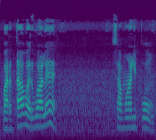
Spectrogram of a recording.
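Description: A woman's voice: sits high, steady tone, slow pace, sharp tone, a little hiss or hum, voice pushed down, exaggerated voice. A woman voicing a scheming elderly mother-in-law, muttering asides in a sketch.

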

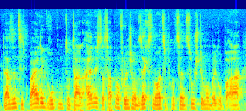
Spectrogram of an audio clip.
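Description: With a steady tone and a mid-range voice, a man in his forties speaks a little fast as he walks viewers through a results screen of poll results. He's seated indoors in a room with window blinds, talking loosely and chattily with lots of fillers and restarts, over a little hiss or hum.

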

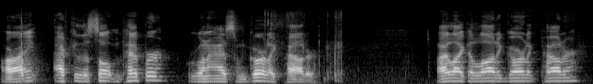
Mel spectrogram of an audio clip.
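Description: A man giving a casual cooking tutorial in his home kitchen, chatting in a relaxed, rambling way as he chops and seasons, recorded on a lapel mic. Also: fairly high pitch, fairly quick. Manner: relaxed, rambling step-by-step explanations with filler words. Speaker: home cook. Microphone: clip-on lapel mic.

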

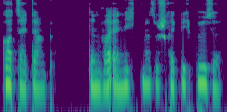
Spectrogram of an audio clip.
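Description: A woman narrating an audiobook of a classic children's story, expressive and storytelling, dipping into soft whispers. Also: mid-range voice, a little slow, breathy edge, no echo, clean studio sound.

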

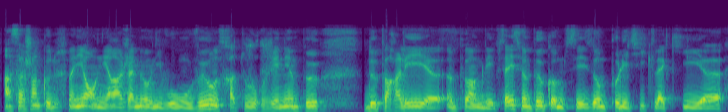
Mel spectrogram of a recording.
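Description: French-speaking male teacher, casual talk to camera, halting and chatty, slightly muffled recording. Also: on the low side, steady tone, darkish tone. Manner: hesitant, many fillers and restarts, conversational. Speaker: English teacher. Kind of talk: casual spoken lesson to camera.

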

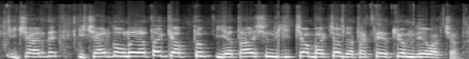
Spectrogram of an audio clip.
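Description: A man playing pretend with his child at home, animated and coaxing in a family vlog. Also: very high-pitched, racing, slight background noise. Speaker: father. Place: at home, indoors.

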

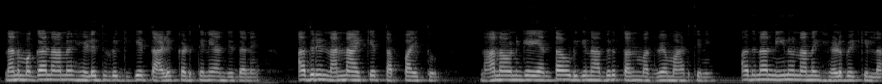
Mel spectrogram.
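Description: Give me a dignified middle-aged mother, stern and steady, as a woman narrator plays her. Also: mid-range voice, a little fast, natural voice.

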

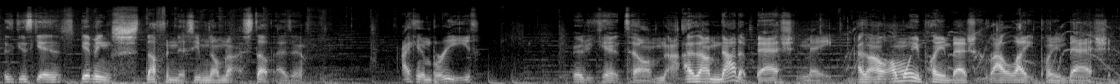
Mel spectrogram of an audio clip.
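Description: Playing a game at home, a young man with a cold-stuffed voice chats casually with viewers and mutters to himself. His voice is on the low side and fairly bright, at normal speed; a desk mic with a headset catches it along with the game's music and sound effects.

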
